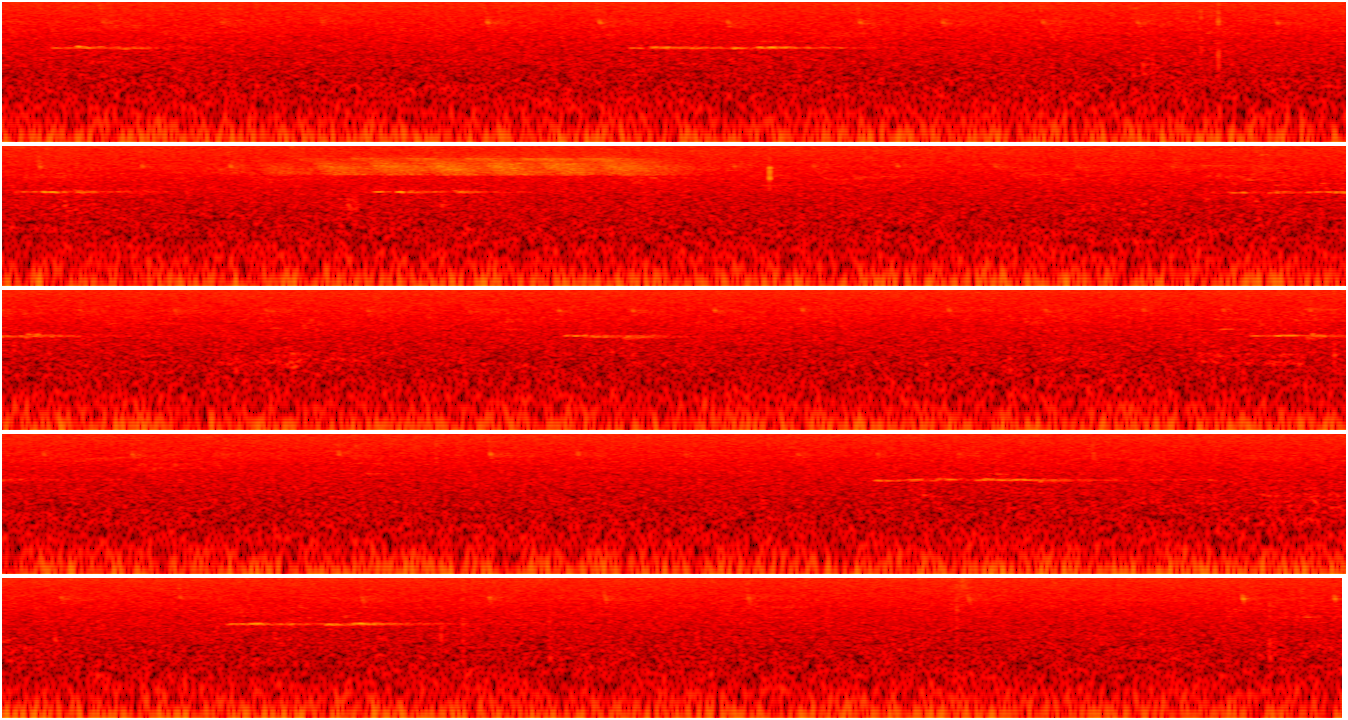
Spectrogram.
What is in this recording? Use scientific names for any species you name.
Cyanocitta cristata, Tamias striatus, Seiurus aurocapilla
